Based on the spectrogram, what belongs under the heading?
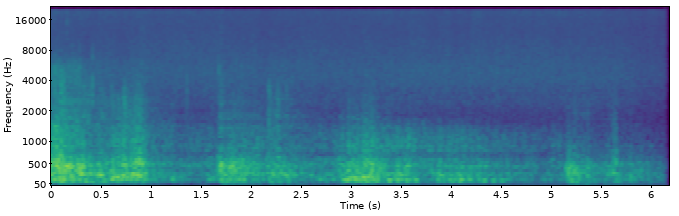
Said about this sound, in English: But there was a very good reason for their coming out in August. They badly wanted the sound of a storm in the canyon, and August is the storm season out here.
